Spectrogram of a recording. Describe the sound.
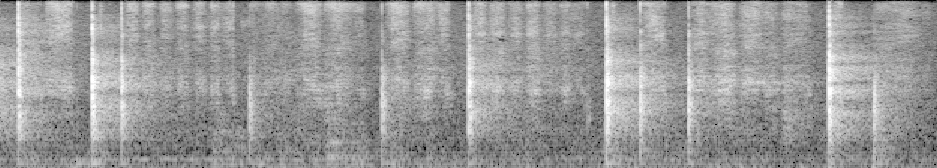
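Handwriting as a mathematical definition is written out, the set of all accumulation points of a set: many faint, scratchy strokes and taps in an irregular rhythm, with no talk over them.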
